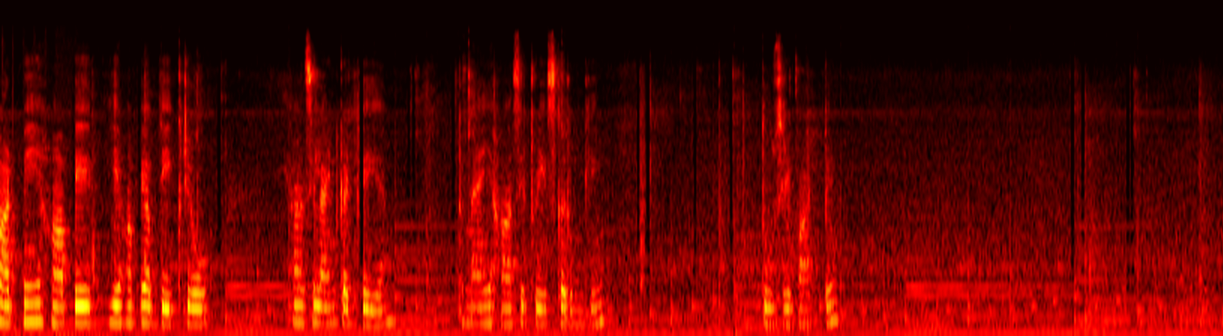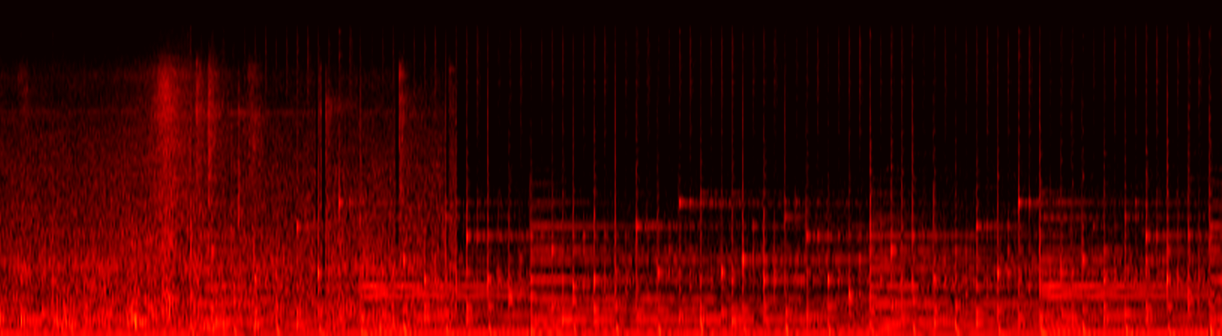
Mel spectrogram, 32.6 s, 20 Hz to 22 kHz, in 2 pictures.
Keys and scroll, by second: 23.3 ctrl+z, 26.3 3, 27.2 ctrl+z, 31.6 3.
